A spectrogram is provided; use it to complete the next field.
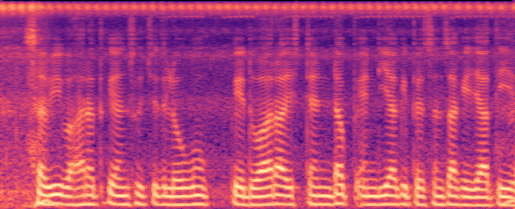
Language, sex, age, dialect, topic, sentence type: Hindi, male, 31-35, Kanauji Braj Bhasha, banking, statement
